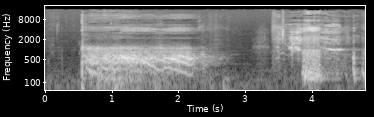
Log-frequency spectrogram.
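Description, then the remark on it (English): A person imitates thunder with their voice as a sound effect for an establishing shot of the city: a loud, sustained groaning rumble lasting about two seconds, then after a short pause a harsh, breathy hissing burst. “Hang on, I gotta do the thunder noises.”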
